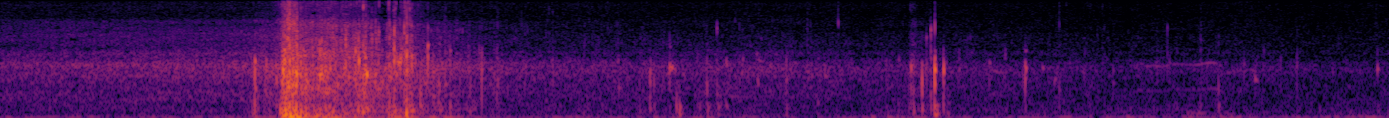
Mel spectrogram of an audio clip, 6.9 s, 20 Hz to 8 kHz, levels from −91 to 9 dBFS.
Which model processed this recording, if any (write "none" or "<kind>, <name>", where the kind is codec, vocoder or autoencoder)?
none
